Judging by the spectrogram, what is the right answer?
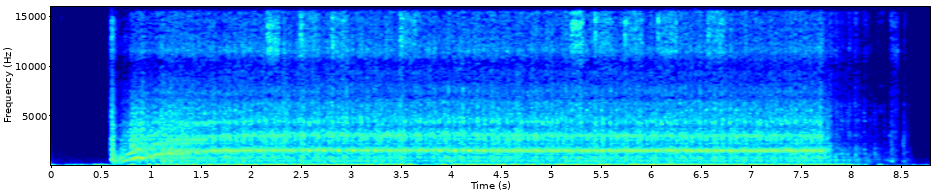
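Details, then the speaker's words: Husqvarna Z254 mower engine, after a PTO clutch install. Steady fast starter churn, about 3.5 beats a second for seven seconds, but it never catches. Owner suspects the engine is flooded again; he tries the fuel on low. "Flooded again. So, fuel on low. That's what I'm thinking, flooded again."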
